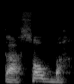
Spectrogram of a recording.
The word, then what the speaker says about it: dasoba: All right, the word for socks now is dasoba. Dasoba. Dasoba. Dasoba. Up in the northern dialects like Pyramid Lake and whatnot, they pronounce, instead of a B, it's a P sound.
